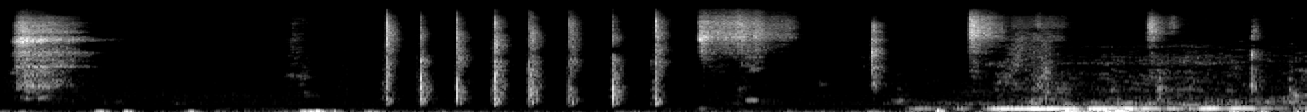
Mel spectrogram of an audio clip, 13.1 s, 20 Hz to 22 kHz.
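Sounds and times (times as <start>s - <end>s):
burst of hiss: 7.0s - 8.0s, 9.7s - 10.3s.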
